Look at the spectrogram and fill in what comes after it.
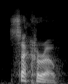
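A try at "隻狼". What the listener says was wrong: I think the correct pronunciation of it is it is like Sekiro, but with a rolled R. Sekiro. That's how you say it. Emphasis on the EH or the KI.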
